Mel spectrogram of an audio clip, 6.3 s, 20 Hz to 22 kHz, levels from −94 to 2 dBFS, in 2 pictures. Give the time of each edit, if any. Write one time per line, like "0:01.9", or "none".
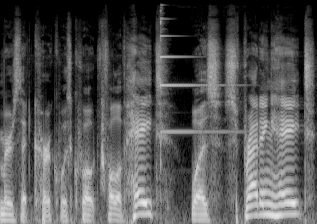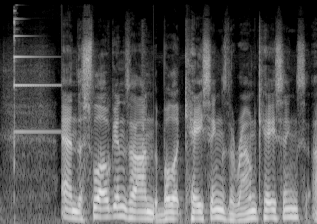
0:03.8
0:04.7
